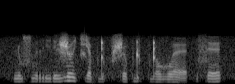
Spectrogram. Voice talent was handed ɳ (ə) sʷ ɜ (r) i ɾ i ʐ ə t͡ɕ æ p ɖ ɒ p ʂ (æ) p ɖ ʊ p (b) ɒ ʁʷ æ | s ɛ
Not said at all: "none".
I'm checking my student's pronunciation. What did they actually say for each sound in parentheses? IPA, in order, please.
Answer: ə, r, ə, ɖ

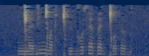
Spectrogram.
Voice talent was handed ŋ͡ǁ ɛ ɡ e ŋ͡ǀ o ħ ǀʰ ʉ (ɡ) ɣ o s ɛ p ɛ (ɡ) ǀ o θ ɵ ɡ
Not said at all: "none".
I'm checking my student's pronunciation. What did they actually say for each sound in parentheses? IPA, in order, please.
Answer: ɡ, ɡ

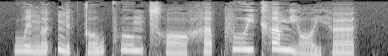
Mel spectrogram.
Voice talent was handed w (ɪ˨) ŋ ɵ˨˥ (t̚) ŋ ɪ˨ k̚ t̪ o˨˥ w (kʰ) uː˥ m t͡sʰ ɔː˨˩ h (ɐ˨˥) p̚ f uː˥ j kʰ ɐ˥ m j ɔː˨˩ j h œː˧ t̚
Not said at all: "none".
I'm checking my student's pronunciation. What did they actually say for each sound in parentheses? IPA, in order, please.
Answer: ɪ˨, t̚, kʰ, ɐ˧

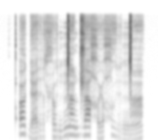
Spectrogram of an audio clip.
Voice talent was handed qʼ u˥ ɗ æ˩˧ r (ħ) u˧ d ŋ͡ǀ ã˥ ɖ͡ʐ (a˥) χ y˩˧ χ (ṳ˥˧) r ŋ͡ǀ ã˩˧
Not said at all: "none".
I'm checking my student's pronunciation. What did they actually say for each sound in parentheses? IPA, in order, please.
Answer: ħ, a˥, ṳ˥˧

